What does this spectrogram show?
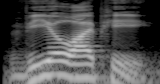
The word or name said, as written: VoIP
